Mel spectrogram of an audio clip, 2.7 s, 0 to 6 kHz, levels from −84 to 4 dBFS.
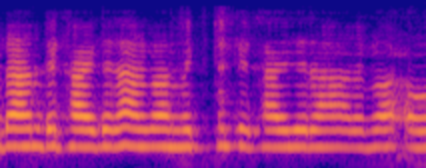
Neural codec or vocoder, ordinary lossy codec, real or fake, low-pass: codec, 24 kHz, 1 kbps, SNAC; AAC, 32 kbps; fake; 5.4 kHz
